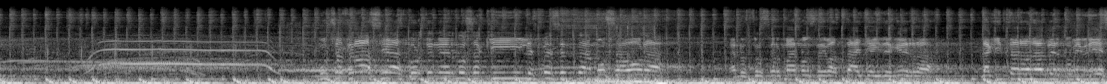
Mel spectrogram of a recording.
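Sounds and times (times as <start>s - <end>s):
kick drum beat: 0.0s - 11.0s
synth-pop band playing live: 0.0s - 11.0s.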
